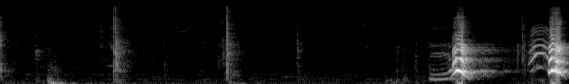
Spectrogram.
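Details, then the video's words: Podenco Ibicenco dog during a pig attack: a few faint clicks and thuds, then two loud, sharp harmonic barks near the end, about a second apart, the first rising from a lower whine. "Crazy Pig Attack- PODENCO IBICENCO"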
